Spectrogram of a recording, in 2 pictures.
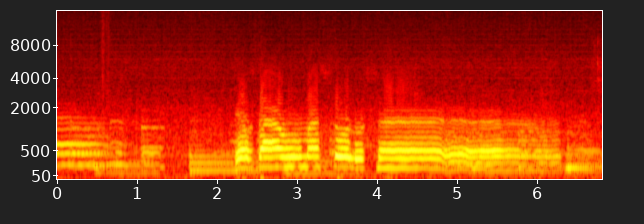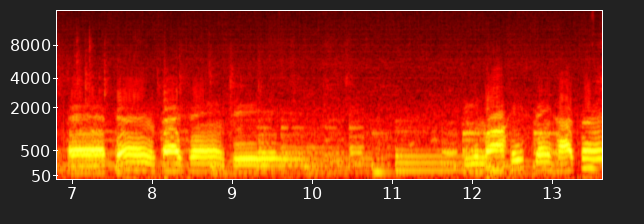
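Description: A man sings a melodic line with held, wavering notes over a steady guitar accompaniment, the sound muffled and thin like an old recording, continuous for the whole stretch.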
